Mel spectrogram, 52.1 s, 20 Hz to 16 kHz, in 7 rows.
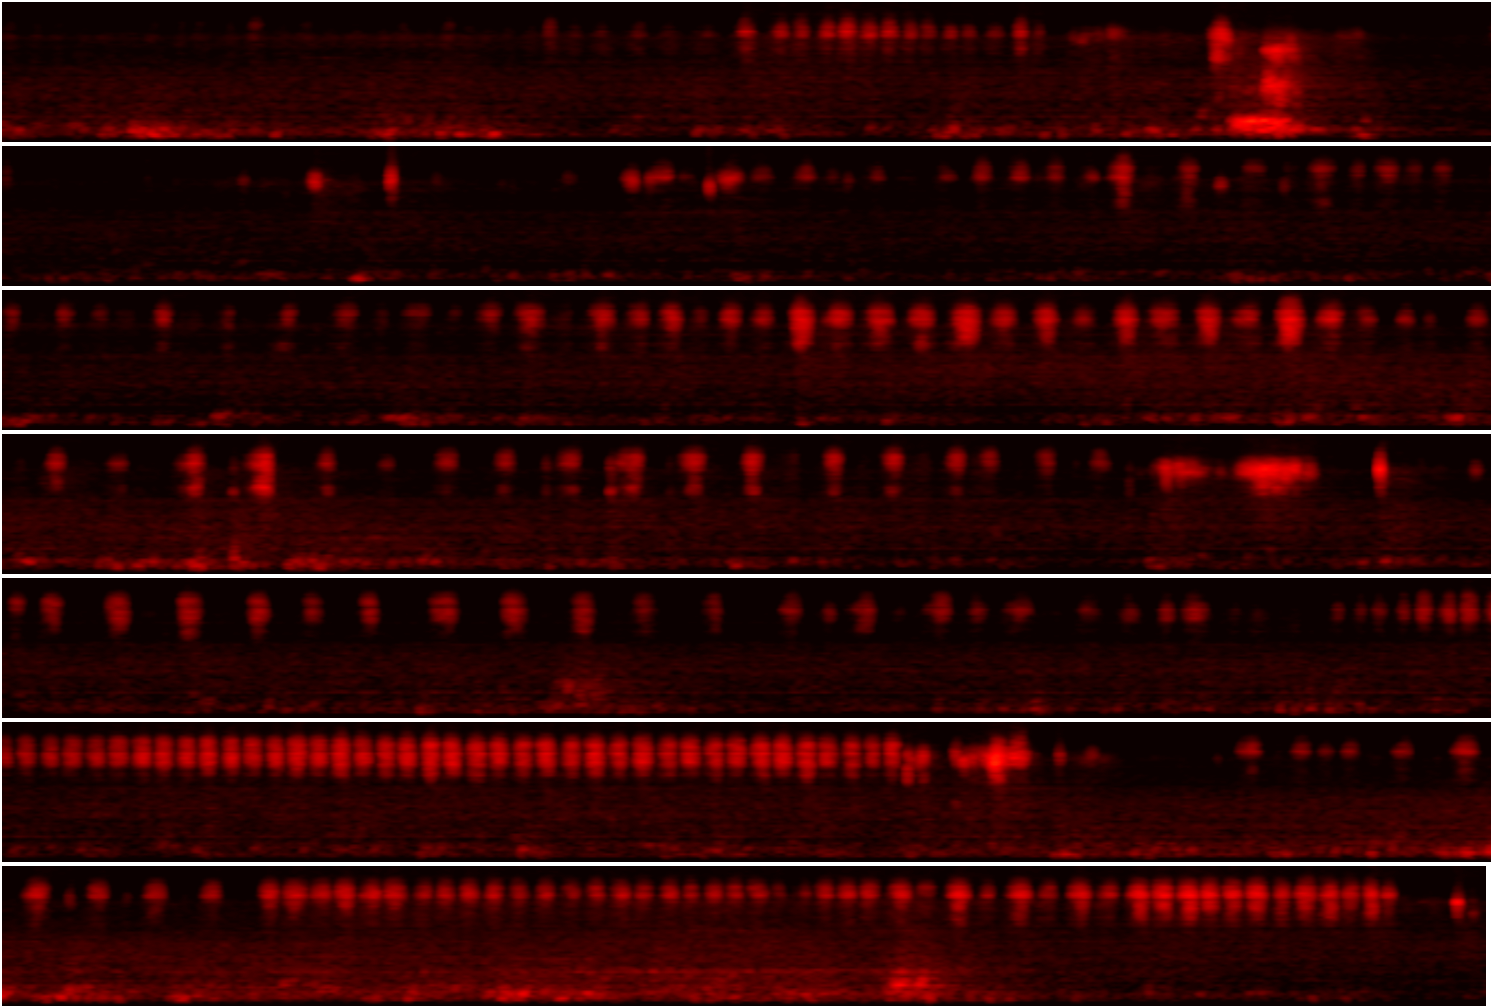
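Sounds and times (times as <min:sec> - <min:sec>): pencil scratching on paper: 0:02.2 - 0:06.7, 0:10.5 - 0:42.6, 0:43.4 - 0:52.0.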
